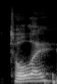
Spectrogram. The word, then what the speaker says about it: Tolle: it might have been Eckhart Tolle that said tolay is that how you say it that acknowledgment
